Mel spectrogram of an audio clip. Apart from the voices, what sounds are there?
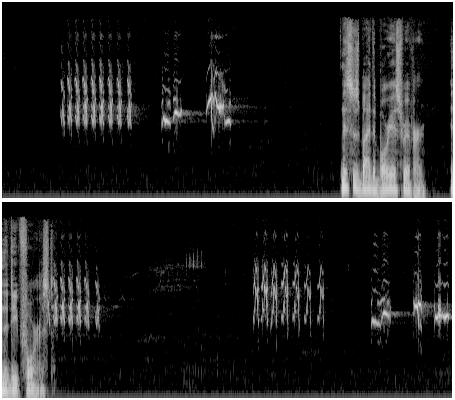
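robin singing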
